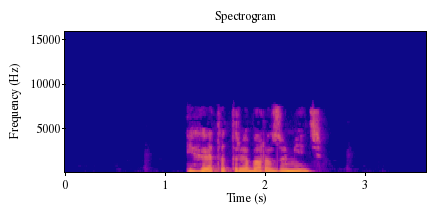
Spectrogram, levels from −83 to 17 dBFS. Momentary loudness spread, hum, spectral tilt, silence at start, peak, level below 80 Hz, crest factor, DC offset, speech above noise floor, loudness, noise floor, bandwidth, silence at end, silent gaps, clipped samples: 11 LU; none; -6.5 dB/octave; 1.2 s; -2 dBFS; -56 dBFS; 16 dB; under 0.1%; 67 dB; -16 LUFS; -82 dBFS; 7.8 kHz; 1.05 s; none; under 0.1%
